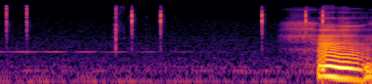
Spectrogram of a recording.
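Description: Menu clicks tick softly in quick succession.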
